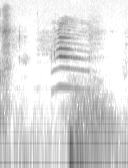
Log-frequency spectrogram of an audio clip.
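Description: A female cat gives a single meow, a drawn-out call that slides downward in pitch and lasts about half a second, with no talking.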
